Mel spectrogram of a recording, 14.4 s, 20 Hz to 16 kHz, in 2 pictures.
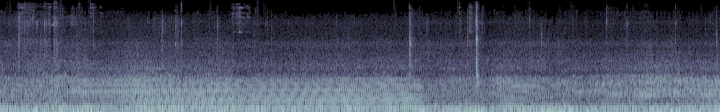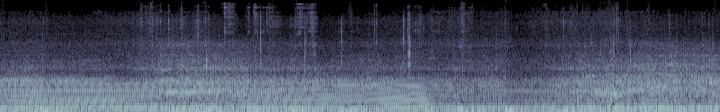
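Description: BMW M5 F90's twin-turbo V8 pulling hard under load, heard from inside the cabin at track speed over road and tyre noise. Its note changes about four seconds in and again near the end, as the gearbox drops from fifth to fourth.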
